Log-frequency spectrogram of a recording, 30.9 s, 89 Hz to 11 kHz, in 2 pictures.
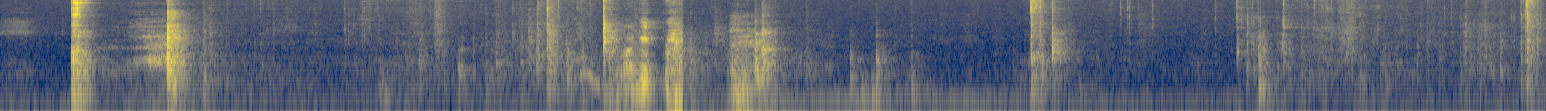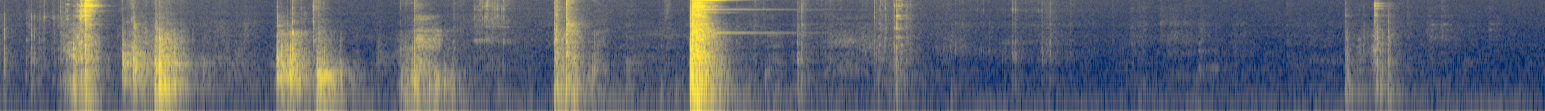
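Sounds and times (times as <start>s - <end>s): sharp metallic clank: 22.4s - 23.0s.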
